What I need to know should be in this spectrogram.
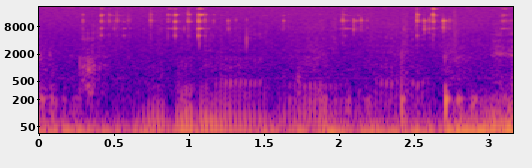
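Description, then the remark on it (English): A domestic cat, Alfie, purring steadily, a continuous low rumbling drone with a few soft rustles and clicks on top and no talking. “Here at Queer Podcast HQ, we have another mascot, and that is Alfie Cat.”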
